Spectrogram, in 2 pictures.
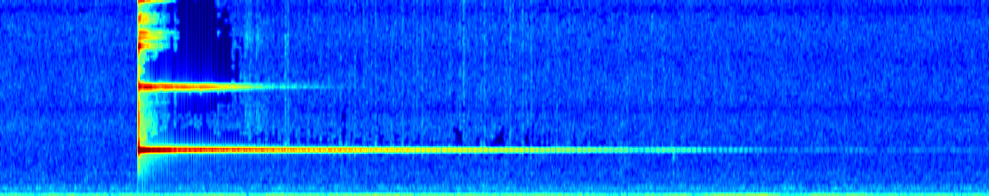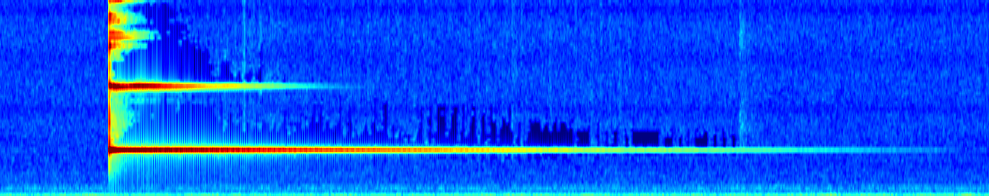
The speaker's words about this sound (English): And then taking these first few moments to focus all your attention on the ringing of the bells.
